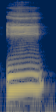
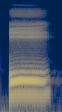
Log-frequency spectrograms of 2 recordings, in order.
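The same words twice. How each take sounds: First: The vowel is a clear, high i sound. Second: The vowel leans toward an e sound. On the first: The speaker calls it right. "tapi I, I, maka angkat bagian tengah lidah" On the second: The speaker calls it wrong. "biar vokal I-nya nggak miring-miring ke vokal E"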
